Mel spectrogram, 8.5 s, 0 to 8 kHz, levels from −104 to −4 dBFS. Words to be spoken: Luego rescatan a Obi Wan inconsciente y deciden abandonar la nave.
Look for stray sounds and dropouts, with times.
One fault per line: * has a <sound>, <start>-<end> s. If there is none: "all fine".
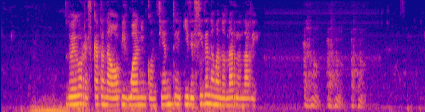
* has a cough, 6.0-7.4 s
